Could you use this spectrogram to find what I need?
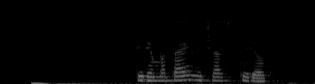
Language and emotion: Russian, neutral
